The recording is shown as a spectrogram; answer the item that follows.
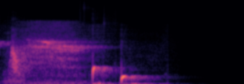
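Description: Cartoon sound effects for an animated logo: a swish, then two quick bloop-like pops about a second in, each dropping sharply in pitch, the second lower than the first.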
